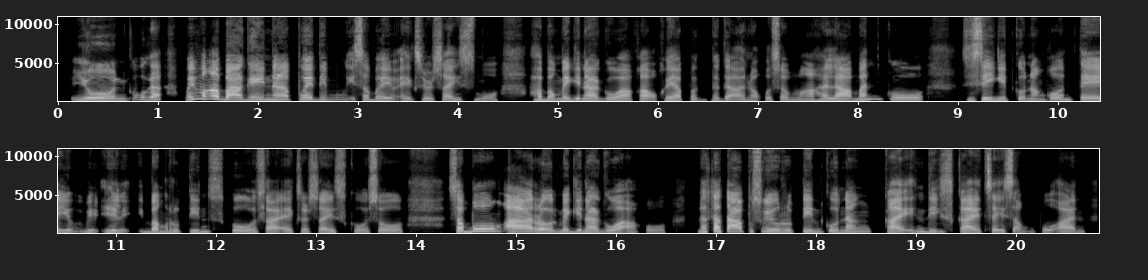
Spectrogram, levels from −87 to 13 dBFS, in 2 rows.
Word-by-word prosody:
iyon. 240 -2 0
Kumbaga 300 +1 0 0.3
may 295 - +3
mga 365 -1 +8
bagay 290 -1 +6
na 270 -2 +4
puwede 280 0 0
mong 280 +1 -22
isabay 235 0 -2
'yong 250 - -10
exercise 225 0 -4
mo, 180 -2 -15 0.3
habang 230 -1 -3
may 225 - +4
ginagawa 195 -1 0
ka 195 - 0
o - - -57
kaya 190 -3 -1
kapag 180 -1 -15
nagaano 180 0 -5
ako 185 - -12
sa 185 0 -4
mga 180 0 -6
halaman 195 - +1
ko, 275 -1 -4 0.4
sisingit 225 0 +1
ko 215 -2 -6
ng 205 -1 -6
konti 250 -1 0
'yo - - -17
'yong 225 +2 -6 0.2
ibang 220 +1 0
routines 220 +1 -10
ko 210 -1 -6
sa 205 -2 -1
exercise 205 +3 -4
ko, 195 -1 -13
so 210 0 -4 0.5
sa 260 -1 +5
buong 320 +3 +2
araw 255 -5 +7
may 235 - +1
ginagawa 230 -3 -1
ako, 190 - -16 0.3
natatapos 270 +1 +5
ko - - -9
'yong 260 -1 -1
routine 250 +1 -2
ko 205 -1 -6
ng 250 +2 -4
kahit 240 -2 +4
hindi 240 +1 -7 0.2
kahit 230 -1 +3
sa 240 - 0
isang 225 0 -3
upuan 195 -5 -5
230 Hz, 160 wpm, -20 LUFS, 210-255 Hz, 0.5 s, mga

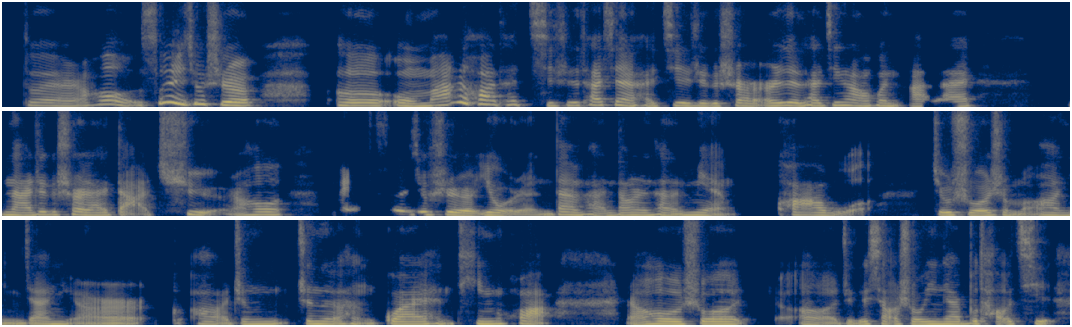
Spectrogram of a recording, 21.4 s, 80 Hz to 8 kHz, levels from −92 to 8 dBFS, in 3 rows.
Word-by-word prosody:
对， 230 -3 -6
然 200 0 -4
后 285 -4 -2
所 235 - -1
以 330 - +6
就 320 0 +3
是， 240 -7 +4 0.5
呃， 215 -2 +2
我 205 -3 +2
妈 220 +8 +1
的 430 -4 +4
话， 320 -2 +4
她 280 0 -5
其 260 -6 -7
实 225 +2 -4
她 240 +1 0
现 245 0 0
在 215 - +2
还 220 -4 -5
记 190 +3 -4
得 205 - +3
这 190 -1 -2
个 185 - 0
事 210 - -2
儿， 195 - -1
而 205 +1 +3
且 220 - +4
她 205 -2 +1
经 230 +3 -1
常 205 -4 0
会 200 -1 -1
拿 190 -3 -4 0.3
来 180 +5 -4 0.6
拿 195 -3 +1
这 210 - +1
个 205 - -2
事 220 +2 -2
儿 205 - +4
来 185 0 0
打 - - -4
趣。 225 -6 -3
然 - - -6
后 210 0 +1
每 205 0 -13 0.2
次 - - -34 0.2
就 215 - +2
是 200 -5 +4
有 190 -3 +2
人 230 - -4
但 205 -4 +1
凡 220 -6 -4
当 185 0 -1
着 180 - 0
她 195 - 0
的 - - -2
面 185 +4 -1 0.3
夸 185 - -1
我。 175 - -7 0.4
就 185 -1 +3
说 175 -2 +2
什 180 0 -4
么， - - -5
啊， 185 -1 -2
你 170 - -3
们 85 - -2
家 90 +1 0
女 90 0 +1
儿， - - -2 0.3
啊， 185 -2 -4
真 185 +4 0
真 195 -1 +2
的 190 0 +2
很 205 +3 -3
乖、 185 -4 +3
很 205 0 -2
听 195 0 +2
话， 200 - +1 0.5
然 170 +4 0
后 190 -1 +6
说， 185 -1 +4 0.4
呃， 165 -1 -3
这 - - -4
个 180 - +1
小 185 - -2
时 185 -1 -1
候 175 - +4
应 185 - +5
该 185 0 +4
不 200 +2 +1
淘 190 -1 -1
气。 190 +1 -1
195 Hz, 255 characters per minute, -26 LUFS, 185-220 Hz, 0.6 s, 以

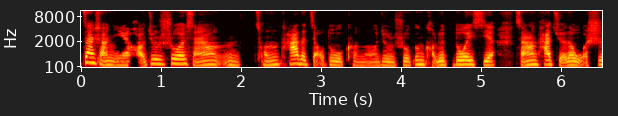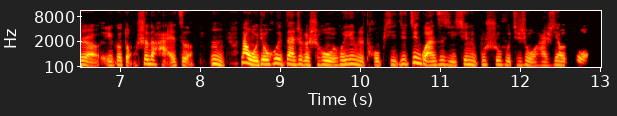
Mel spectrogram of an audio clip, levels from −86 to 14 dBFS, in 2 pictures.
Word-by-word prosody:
赞 290 -2 +4
赏 180 -6 0
你 165 - -8
也 170 - -3
好， - - +1
就 230 - -4
是 225 - -3
说 230 +2 0
想 160 -8 -5
要， 190 +3 0
嗯， 175 -3 -9 0.2
从 185 +2 -6
她 225 +3 +4
的 215 -3 0
角 195 - -5
度， 175 -3 -4
可 175 - -11
能 155 0 -11
就 165 -1 -6
是 155 - -5
说 170 +1 -6
更 205 0 -3
考 - - -8
虑 180 +1 0
多 200 +1 +3
一 - - +2
些， 180 -2 -1 0.3
想 - - +1
让 200 +1 +2
她 200 0 +3
觉 195 - -5
得 175 0 +3
我 165 - -3
是 195 -2 -1 0.2
一 165 - -4
个 190 +1 -1
懂 - - -3
事 225 - 0
的 220 - +3
孩 180 - -2
子。 170 +1 -4 0.2
嗯， 215 -7 0 0.2
那 285 -1 +12
我 190 -3 +8
就 215 -1 +6
会 245 -1 +3
在 215 -2 +4
这 215 - -3
个 190 - +1
时 185 - -8
候 195 -1 +4
我 170 -1 +1
会 200 +2 -1
硬 225 -2 0
着 175 - -2
头 170 - -5
皮， 185 +2 -9
就 220 +4 -5
尽 270 +5 0
管 175 -4 +6
自 205 +2 -5
己 165 -3 -5
心 205 +6 -3
里 - - -2
不 195 +3 -8
舒 200 0 -6
服， 175 -2 -7
其 175 - -13
实 185 - -7
我 155 -2 -3
还 160 0 -7
是 185 +5 -6
要 175 - +1
做。 - - -4
190 Hz, 340 characters per minute, -23 LUFS, 175-210 Hz, 0.3 s, 那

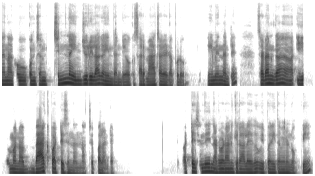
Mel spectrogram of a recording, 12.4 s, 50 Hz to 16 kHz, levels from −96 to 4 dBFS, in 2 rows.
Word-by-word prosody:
నాకు 115 +1 -2 0.2
కొంచెం 110 0 +1 0.3
చిన్న 135 +5 +3 0.2
ఇంజురీలాగా 125 +2 +3
అయిందండి 90 -3 -2
ఒకసారి 100 +1 -4
మ్యాచ్ 100 +1 -2
ఆడేటప్పుడు. 85 -2 -4 0.6
ఏమైందంటే 120 -2 0 0.5
సడెన్‌గా 130 +1 +4 0.4
ఈ - - +2 0.5
మన 105 -1 0 0.4
బ్యాక్ 135 +5 +5
పట్టేసిందండి 95 -6 -2
నాకు 85 - -16
చెప్పాలంటే. 85 -4 -7 1.4
పట్టేసింది. 130 0 +1
నడవడానికి 110 0 +2
రాలేదు. 105 +1 +1
విపరీతమైన 100 -1 -1
నొప్పి. 90 +2 -6
105 Hz, 100 wpm, -23 LUFS, 95-120 Hz, 1.4 s, బ్యాక్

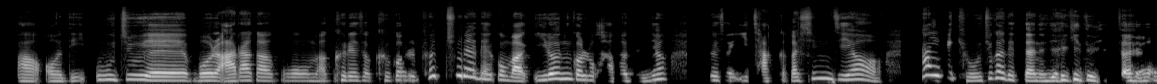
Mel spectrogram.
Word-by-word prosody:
아 155 -1 -1
어디 155 +1 -5
우주에 200 -4 +4
뭘 175 +1 +4
알아가고 165 0 +1
막 160 0 -7
그래서 185 -3 -4
그거를 190 +2 -6
표출해 385 - 0
내고 230 -4 -1
막 165 -5 +6
이런 255 +5 +3
걸로 210 -4 +1
가거든요. 165 - -6 0.4
그래서 190 -3 -6
이 175 - -11
작가가 145 +3 -5
심지어 230 - -1 0.4
사이비 415 -9 +1
교주가 275 - -2
됐다는 170 -7 0
얘기도 200 +2 +2
있어요. 170 -1 0
185 Hz, 295 characters per minute, -22 LUFS, 165-225 Hz, 0.4 s, 막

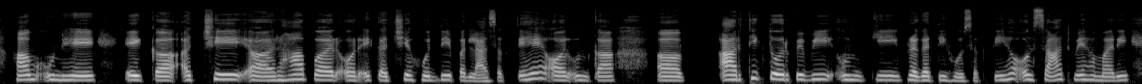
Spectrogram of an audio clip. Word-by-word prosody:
हम 220 +1 +4 0.2
उन्हें 200 -1 +3 0.4
एक 200 -1 +4
अच्छे 205 +5 +2
अ, - - 0 0.3
राह 225 +4 +2
पर 205 -2 +3
और 195 -1 -1
एक 195 +1 -4
अच्छे 190 +5 -1
औहदे 200 +1 -2
पर 180 -2 -3
ला 155 -2 -1
सकते 190 +5 -4
हैं 265 +2 +1
और 200 -6 0
उनका 185 -1 -2 0.5
अ, 185 -1 +3 0.5
आर्थिक 220 +6 +3
तौर 240 -4 +6
पे 230 0 +2
भी 230 +1 -2
उनकी 205 -1 -3
प्रगति 195 -2 +1
हो 170 -2 -5
सकती 165 +5 -7
है 230 - -1
और 220 -3 -1
साथ 220 +3 -1
में 220 0 +1
हमारी 190 -2 -2
200 Hz, 165 wpm, -23 LUFS, 190-220 Hz, 0.5 s, तौर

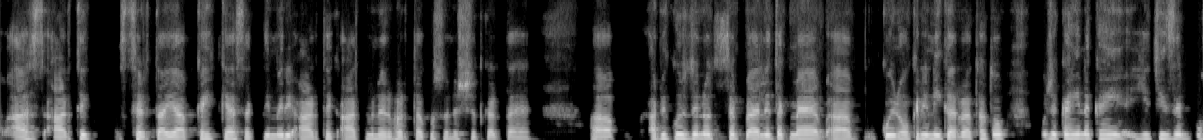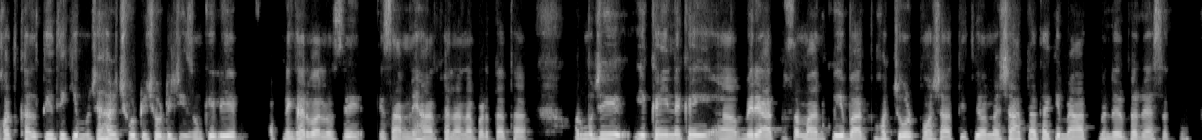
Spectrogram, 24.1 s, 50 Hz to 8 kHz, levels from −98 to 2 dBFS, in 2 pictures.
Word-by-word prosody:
आस 165 0 0
आर्थिक 170 +4 +1 0.3
स्थिरता 170 -1 0
या 170 0 +5
आप 170 0 -5
कहीं 175 -1 +2
कह 180 0 +3
सकती 180 +1 -5
हैं 185 - -2
मेरी 190 0 +4 0.2
आर्थिक 165 +2 -3 0.2
आत्मनिर्भरता 170 -2 -2
को 175 +1 -7
सुनिश्चित 160 -2 -7
करता 135 -1 -4
है। 130 - -10 0.7
अ, 165 0 +3 0.4
अभी 185 +3 +1
कुछ 210 +1 +3
दिनों 210 0 +5
से 210 0 0
पहले 195 -1 +3
तक 200 - 0
मैं 205 0 +4
अ, 170 -2 0 0.3
कोई 190 0 +6
नौकरी 180 +3 +2
नहीं 195 -1 +4
कर 175 -3 +3
रहा 165 0 +3
था - - +3
तो 210 - +6 0.4
मुझे 215 0 +2
कहीं 205 0 +5
न 215 - +4
कहीं 205 0 +3 0.3
ये 200 - 0
चीज़ें 205 0 +2 0.2
बहुत 200 +2 -2
खलती 180 +2 +1
थी 190 - +3
कि 185 +1 +2
मुझे 190 +2 -3
हर 210 +1 +4
छोटी-छोटी 185 -2 0
चीज़ों 175 -1 -7
के 170 - +5
लिए 165 0 +7 0.4
अपने 175 0 -4
घर 160 0 +2
वालों 155 0 +1
से 160 0 -2
के 165 - -13
सामने 155 -1 -2
हाथ 145 -1 0
फैलाना 145 -1 -2
पड़ता 135 0 -4
था। 135 +1 -5 0.5
और 195 - -2
मुझे 205 +2 0 0.3
ये 190 - +4
कहीं 195 0 +3
न 200 0 +1
कहीं 190 -1 +4 0.2
अ, 170 0 0
मेरे 190 0 +6
आत्म-सम्मान 180 0 -1
को 185 - +2
ये 180 - +7
बात 175 0 +2
बहुत 185 0 -3
चोट 170 -1 +2
पहुँचाती 150 -2 -3
थी 190 +7 0
और 190 - 0
मैं - - -1
चाहता 180 +2 +1
था - - +4
कि 185 +1 -1
मैं 175 -2 -1
आत्मनिर्भर 165 -2 -2
रह 140 - -1
सकूँ। 135 +4 -13
180 Hz, 205 wpm, -23 LUFS, 165-195 Hz, 0.7 s, लिए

